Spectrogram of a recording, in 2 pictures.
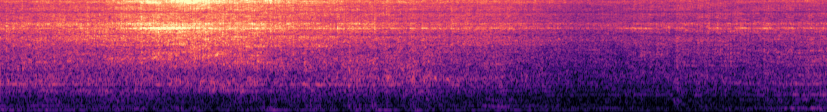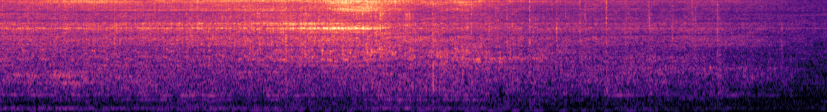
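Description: Hornby APT model train's small electric motor whining and its wheels rumbling along the track, a steady running sound that swells as the train passes close about a second in and again about nine seconds in, then fades near the end.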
